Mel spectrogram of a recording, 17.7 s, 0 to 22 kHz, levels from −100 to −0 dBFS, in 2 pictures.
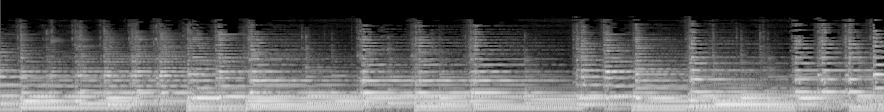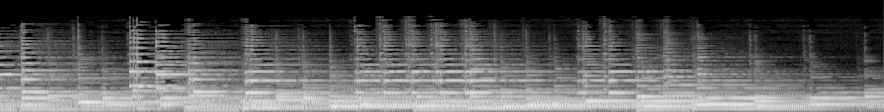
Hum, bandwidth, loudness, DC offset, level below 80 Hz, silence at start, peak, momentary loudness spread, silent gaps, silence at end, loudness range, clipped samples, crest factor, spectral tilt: none; 10 kHz; -16 LUFS; under 0.1%; -32 dBFS; 0 s; -2 dBFS; 4 LU; none; 0 s; 1 LU; under 0.1%; 14 dB; -7.5 dB/octave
